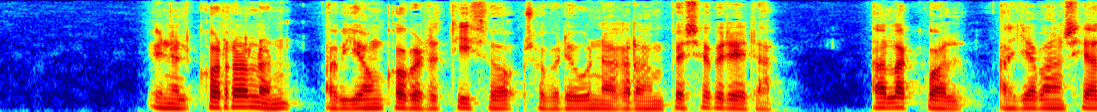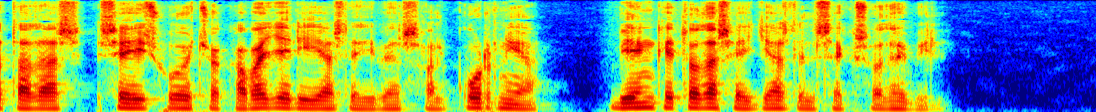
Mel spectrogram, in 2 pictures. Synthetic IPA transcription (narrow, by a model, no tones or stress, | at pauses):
e̞ne̞lko̞ralo̞naβiauŋko̞βe̞ɾt̪iθo̞so̞β̞ɾe̞unaɣɾampe̞se̞βɾe̞ɾa | alakwalaʎaβanse̞at̪aðasːe̞jsoot͡ʃo̞kaβaʎe̞ɾiazðe̞ðiβeɾsalkuɾnja | bje̞ŋket̪o̞ðase̞ʎazðe̞lse̞kso̞ðe̞βil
